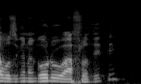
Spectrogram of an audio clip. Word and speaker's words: Aphrodite: Aphrodite.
